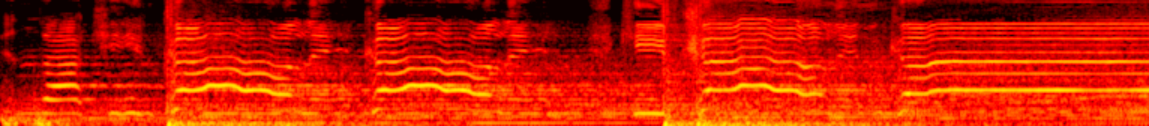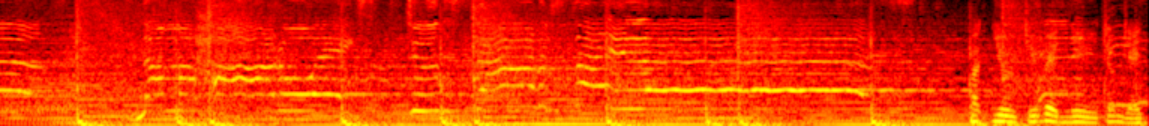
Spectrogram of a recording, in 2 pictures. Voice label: vietnamese; Ukraine đăng quang Eurovision 2016, Úc về nhì; SBS Vietnamese

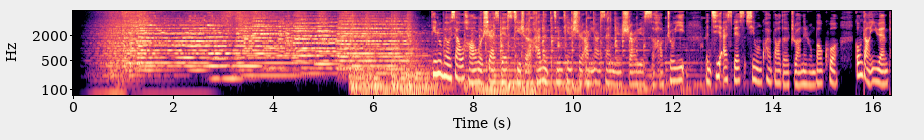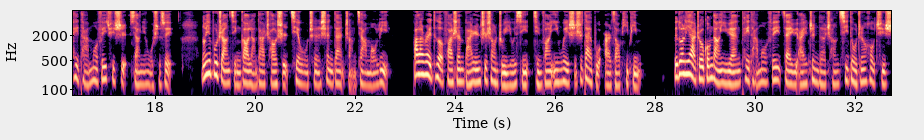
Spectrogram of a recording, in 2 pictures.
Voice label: mandarin newsflash; 警方调查关于Ballarat白人至上主义者游行中行纳粹礼的报告; SBS Chinese; SBS新闻快报

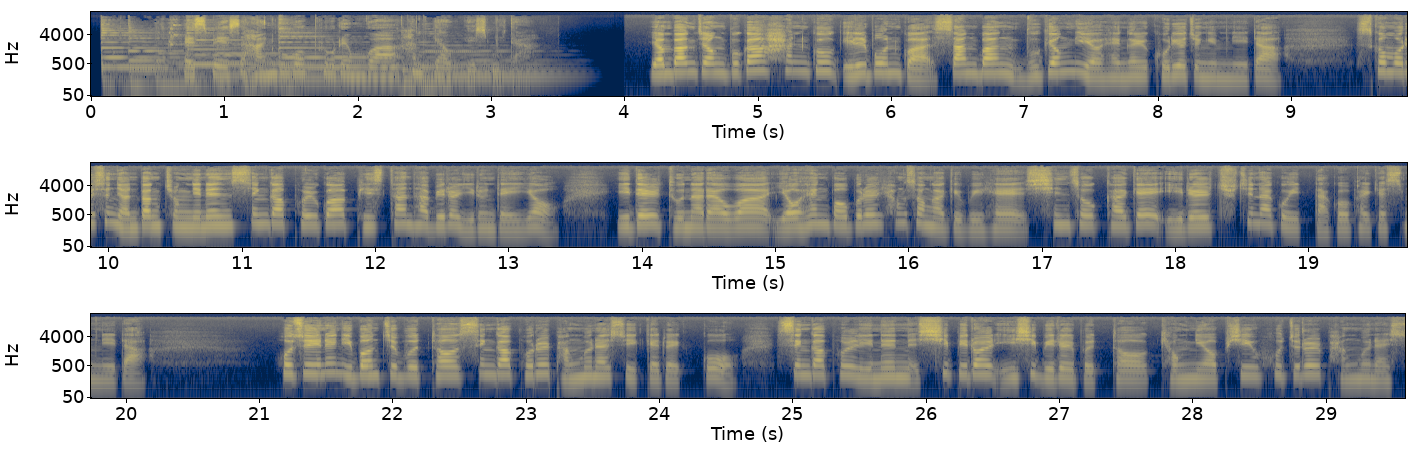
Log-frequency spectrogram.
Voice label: korean; 호주-한국, 쌍방향 자유여행구역 설정 검토 착수; SBS Korean; 연방 정부가 한국, 일본과 쌍방 무격리 여행을 고려 중이다.

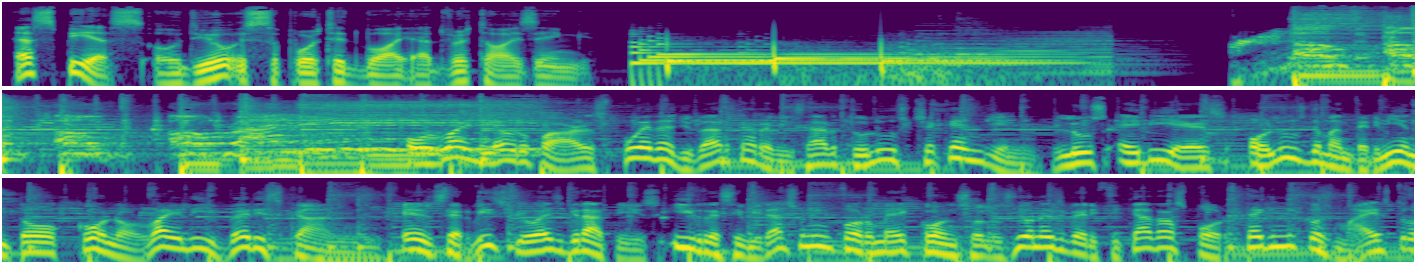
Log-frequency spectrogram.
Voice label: cantonese; 【爆汁大滿足】自製日式南蠻炸雞漢堡; 好煮意; SBS Chinese

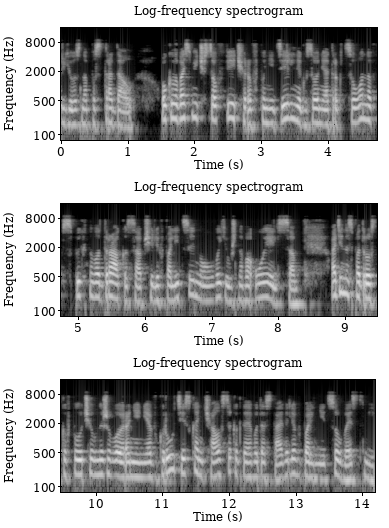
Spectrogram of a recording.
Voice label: russian; SBS Russian; Teenage boy dead, another in hospital after stabbing at Sydney Royal Easter Show

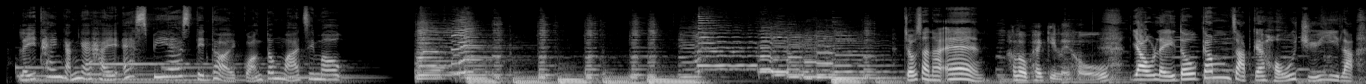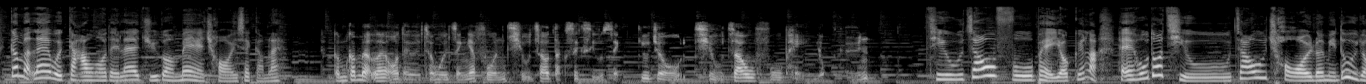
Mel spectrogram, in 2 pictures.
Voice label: cantonese; 【傳統小吃家常風味】潮州腐皮豬肉卷; 好煮意; SBS Chinese

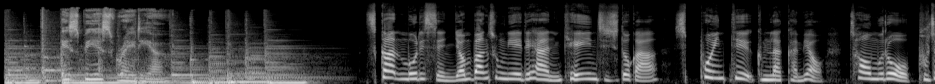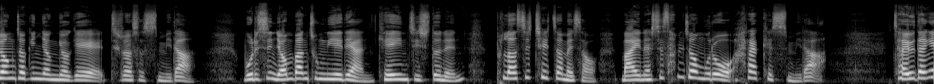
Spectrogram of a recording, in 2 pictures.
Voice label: korean; SBS Korean; 스콧 모리슨 연방 총리 지지율 하락...부정평가, 긍정 평가 앞서

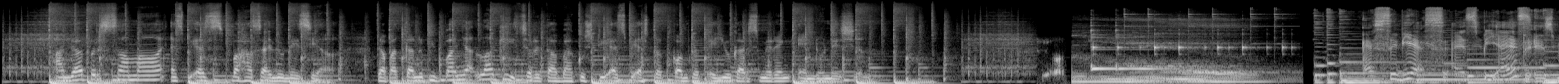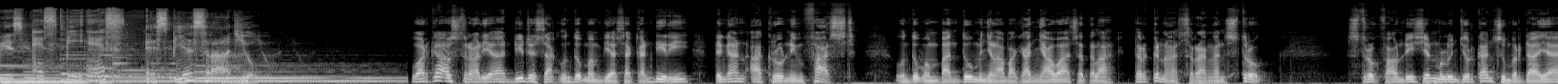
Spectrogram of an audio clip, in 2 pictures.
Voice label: indonesian; SBS Indonesian; The longer you leave someone without medical care for a stroke, the higher the risk of permanent brain damage. Think FAST

